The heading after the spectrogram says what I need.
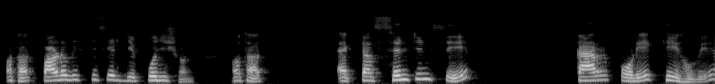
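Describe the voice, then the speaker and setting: A man teaching English grammar as a lesson, speaking slowly and repeating each example. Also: on the high side. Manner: slow, repetitive, spells out each example. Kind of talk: explaining grammar rules to students. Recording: dull lo-fi sound.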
